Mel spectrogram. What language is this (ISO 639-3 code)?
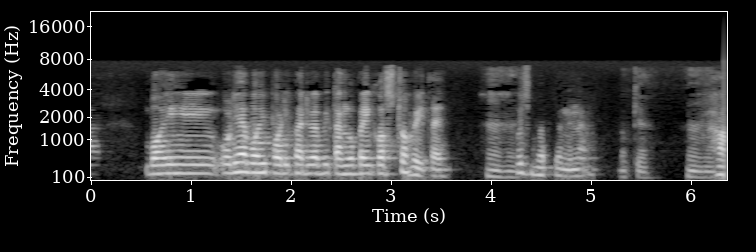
ori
